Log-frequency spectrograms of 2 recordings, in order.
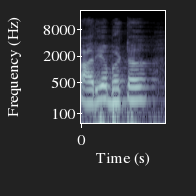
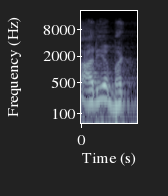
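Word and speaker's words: Aryabhata: aute scholar Scholars like Arya bat bascara we call usually mispronounced Arya bat but it is Arya B and two bascar or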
